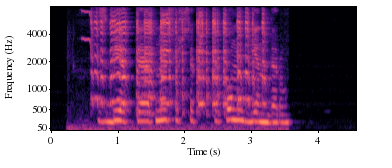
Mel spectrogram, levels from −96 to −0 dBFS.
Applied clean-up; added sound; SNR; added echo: none; Squeak; 0 dB; reverberation time 0.3 s.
